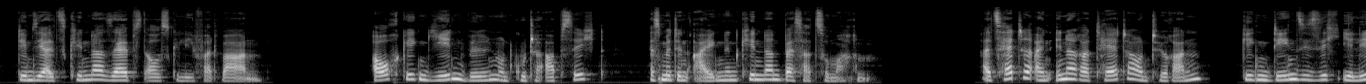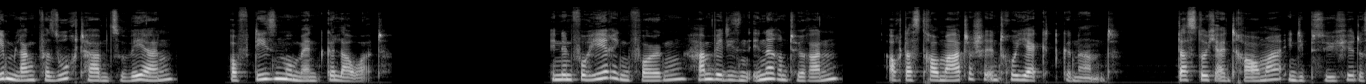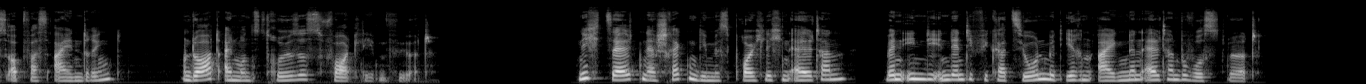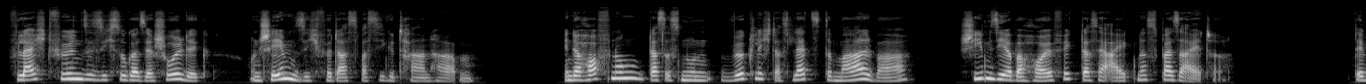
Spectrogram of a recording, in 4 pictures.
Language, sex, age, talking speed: German, female, 20-39, 135 wpm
